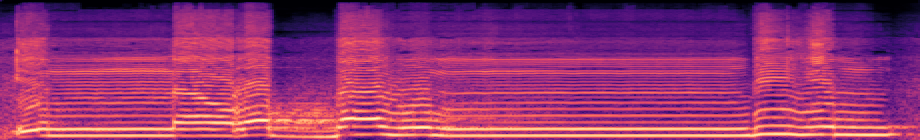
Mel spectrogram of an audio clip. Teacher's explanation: dengan memperhatikan gunnah tanpa mentasdidkannya, tanpa ditekan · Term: ikhfa Syafawi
